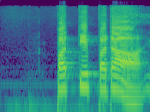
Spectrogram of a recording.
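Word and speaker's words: paṭipadā: 인도하는 빠띠빠다 길게 발음해야 됩니다.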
